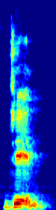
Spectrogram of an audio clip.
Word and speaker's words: gaol: अब देखिए, ये वाला जेल और ये वाला जेल दोनों की स्पेलिंग सेम है और प्रोनाउंसिएशन भी सेम है।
